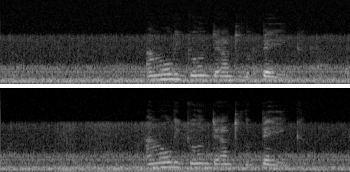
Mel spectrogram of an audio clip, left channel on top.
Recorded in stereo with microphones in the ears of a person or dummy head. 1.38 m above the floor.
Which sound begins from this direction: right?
A woman speaking, at 1.4 s.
